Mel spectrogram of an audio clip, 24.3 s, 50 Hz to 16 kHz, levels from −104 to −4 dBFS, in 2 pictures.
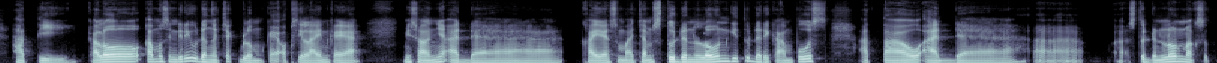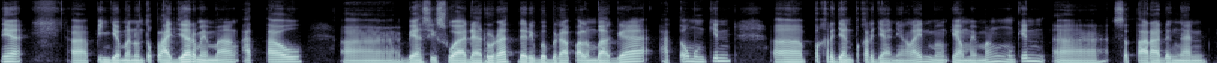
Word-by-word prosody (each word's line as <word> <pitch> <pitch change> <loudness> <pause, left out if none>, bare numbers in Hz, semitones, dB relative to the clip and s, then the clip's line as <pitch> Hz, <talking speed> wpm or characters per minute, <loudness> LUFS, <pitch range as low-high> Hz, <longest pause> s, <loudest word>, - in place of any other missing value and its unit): hati. 95 +1 -4
Kalo 140 +5 +6
kamu 140 +1 +1
sendiri, 135 +4 +1
udah 135 -6 +3
ngecek 145 +5 -5
belum 110 -3 0
kayak - - -3
opsi 115 +2 -5
lain? 105 +2 +1
Kayak 105 -2 0 0.4
misalnya 120 +2 +1
ada 110 -1 -1 1.0
kayak 110 +1 +2
semacam 115 -1 -1
student 130 0 +4
loan 125 +6 +6
gitu 165 +2 0
dari 125 -4 +1
kampus? 145 +10 0 0.3
Atau 110 +2 +2
ada, 105 -1 -1 0.6
eee, - - -8 0.5
student 120 -1 -1
loan 150 +1 +6
maksudnya, 145 +4 0 0.5
eee, 105 -1 +1
pinjaman 115 -2 +1
untuk - - -3
pelajar 120 +3 +6
memang 115 +2 +1
atau, 125 +5 +1 0.4
eee, 105 0 -4
beasiswa 115 -1 +2
darurat 110 +5 +3
dari 120 -2 +3
beberapa 110 -1 0
lembaga? 110 +8 +2 0.2
Atau 155 - -4
mungkin, 175 +5 -3 0.4
eee, 125 0 +1
pekerjaan-pekerjaan 120 -4 -1
yang 105 0 -5
lain, 125 +5 -1
me 115 - -3
yang 110 -2 +1
memang 105 +8 -3
mungkin, 165 +6 -4
eee, 105 -1 -3 0.2
setara 110 +1 0
dengan, 100 -2 -2
115 Hz, 125 wpm, -24 LUFS, 105-130 Hz, 1.0 s, Kalo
